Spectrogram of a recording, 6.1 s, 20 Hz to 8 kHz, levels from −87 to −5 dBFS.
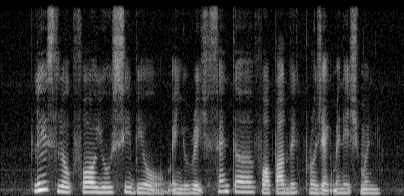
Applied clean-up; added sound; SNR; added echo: none; none; none; none.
